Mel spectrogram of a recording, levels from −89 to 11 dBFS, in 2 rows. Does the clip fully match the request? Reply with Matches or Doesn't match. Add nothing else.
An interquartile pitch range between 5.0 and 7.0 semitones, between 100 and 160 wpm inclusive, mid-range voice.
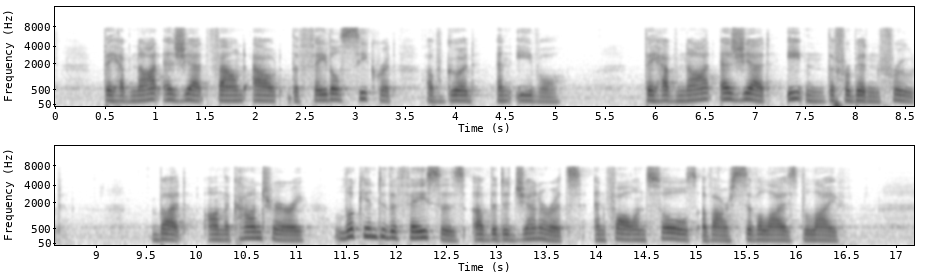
Doesn't match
